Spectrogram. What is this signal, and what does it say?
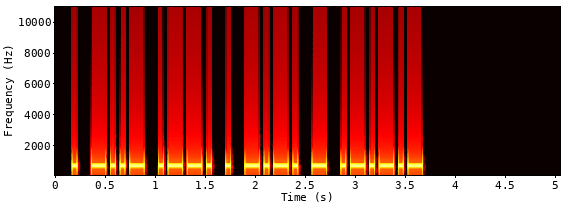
Morse code, heard as a keyed tone, about 25 wpm, 700 Hz. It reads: EXPECT.
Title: Sentences from Top 1200 Words 25wpm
